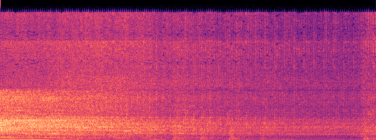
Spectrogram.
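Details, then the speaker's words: Suzuki Cultus EFI after replacing a noisy adjuster bearing that had made a loud metal-on-metal sound at the front of the engine; a quick rev drops back to a steady, even idle with only light normal engine noise, bearing noise gone. "अब सिर्फ engine का और टपट हल्के फलके आवाज कर रहे हैं बाकी जो पहले आवाज आ रही थी बेरिंग की वो आवाज खत्म हो गई"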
